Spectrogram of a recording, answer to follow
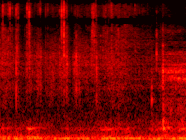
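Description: Near silence, with faint light ticks and rustles from hands handling the lace appliqué and frames.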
